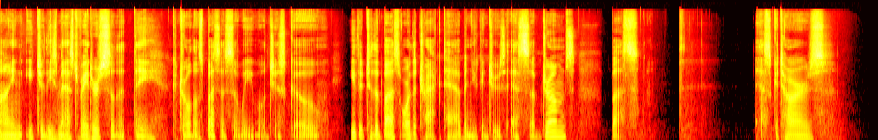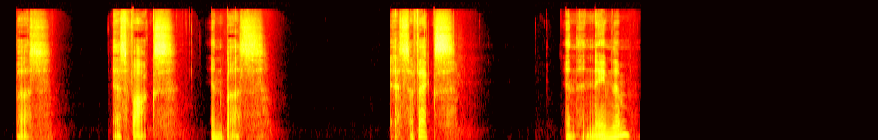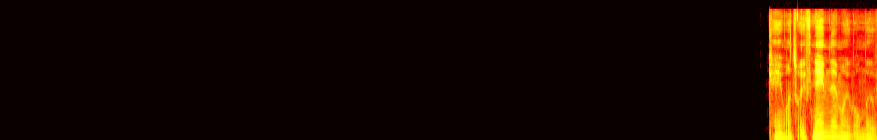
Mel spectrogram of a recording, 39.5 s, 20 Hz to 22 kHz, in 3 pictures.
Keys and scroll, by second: 23.1 m, 23.5 s, 24.7-26.3 typing, 26.4 super+s, 26.6 super+Right, 27.3 super+m, 27.5-29.7 typing, 29.8 super+s, 30.1 super+Right, 30.9 super+m, 31.1 s, 32.4-33.6 typing, 33.7 super+x, 34.0 super+Right, 35.0 super+m, 35.3-36.7 typing, 36.8 shift+Return, 37.4 Return.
